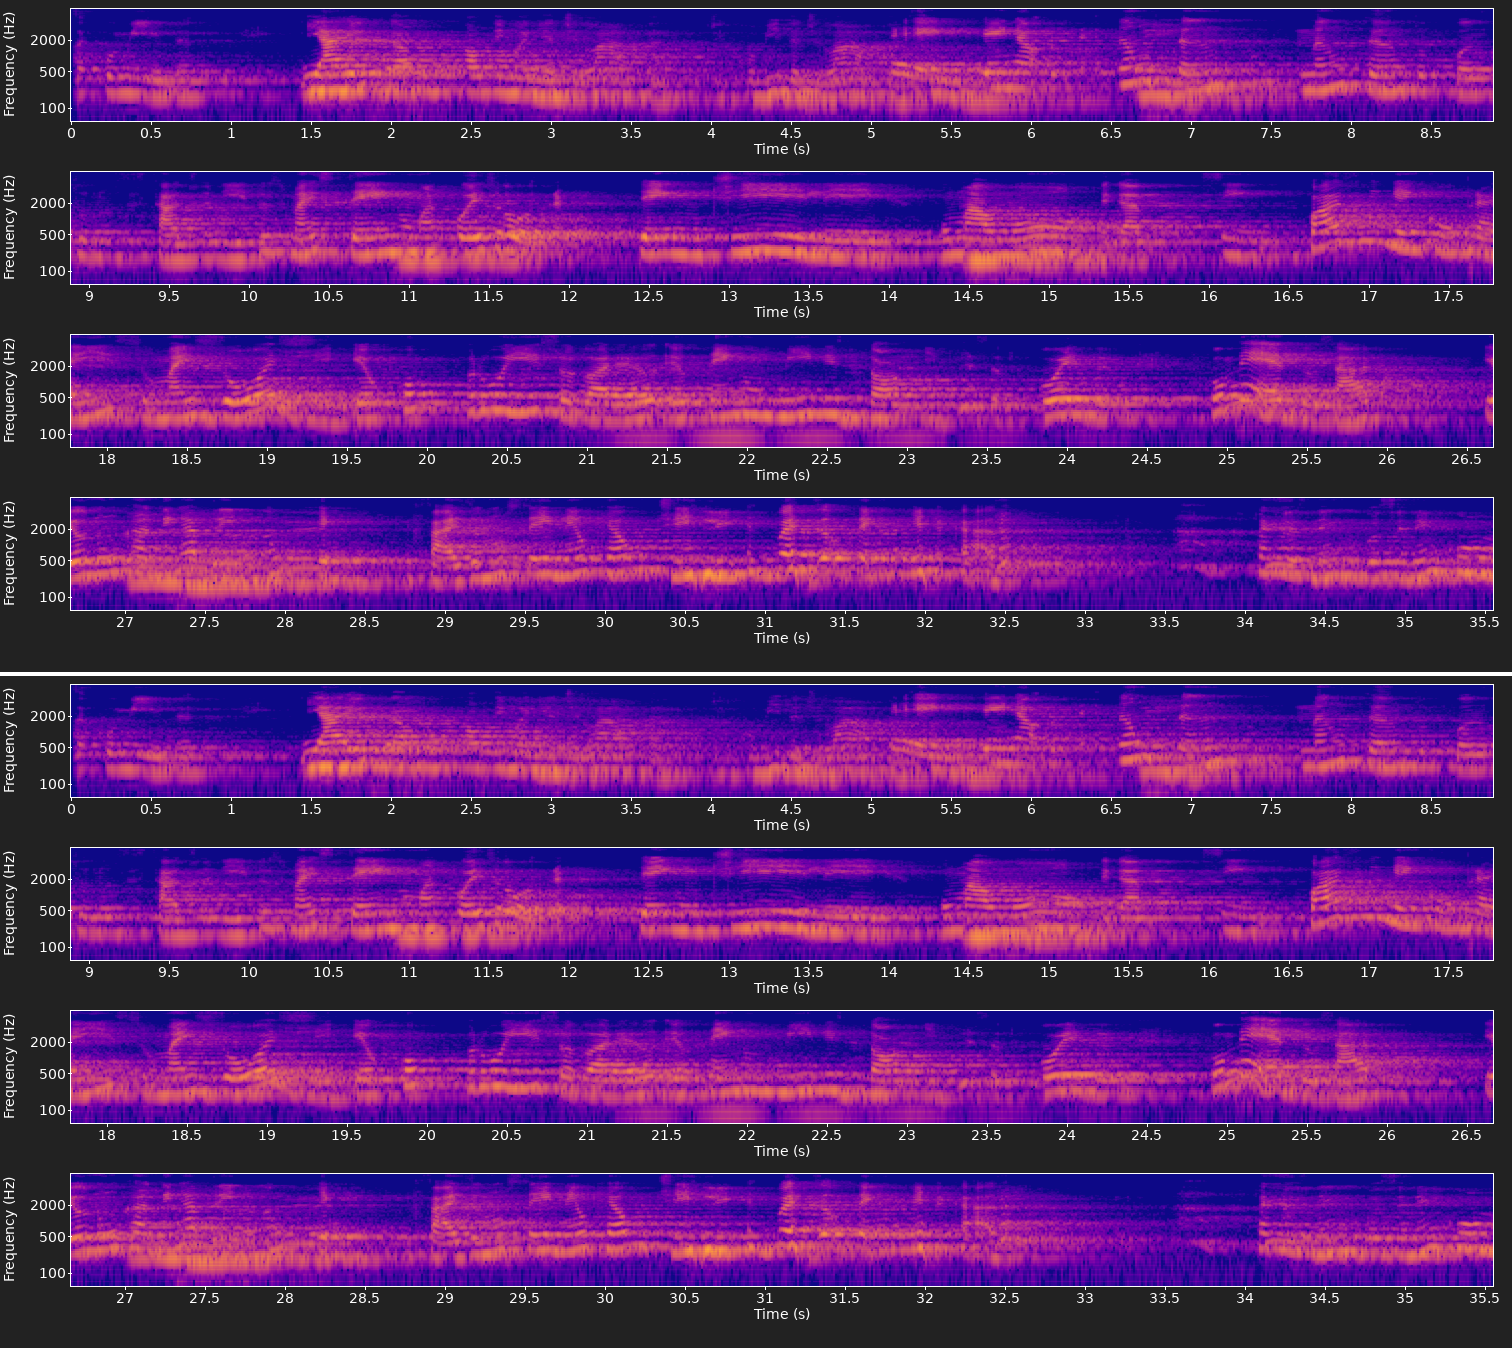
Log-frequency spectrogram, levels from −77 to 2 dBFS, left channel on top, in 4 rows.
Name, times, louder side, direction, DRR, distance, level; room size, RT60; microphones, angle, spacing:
voice 1, 0.2-0.8 1.4-2.1 5.1-6.2 6.5-8.3 8.6-12.0 12.4-15.6 16.0-16.4 16.6-23.2 23.5-24.6 24.9-26.0 26.6-28.0 28.7-32.5 34.1-34.3, left 1 dB, 5° left, 2 dB, 0.7 m, -31 dB
voice 2, 1.4-2.2 2.4-5.9 6.6-7.0 10.9-11.4 14.4-15.3 22.5-23.4 24.7-24.9 25.2-25.4 27.0-28.4 32.4-32.5 33.5-35.5, left 1 dB, 85° left, -3 dB, 2.1 m, -34 dB
sound 1, 20.6-24.3, left 2 dB, 30° left, 1.2 m, -55 dB
13.0 x 5.3 x 8.5 m, 2.9 s
head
